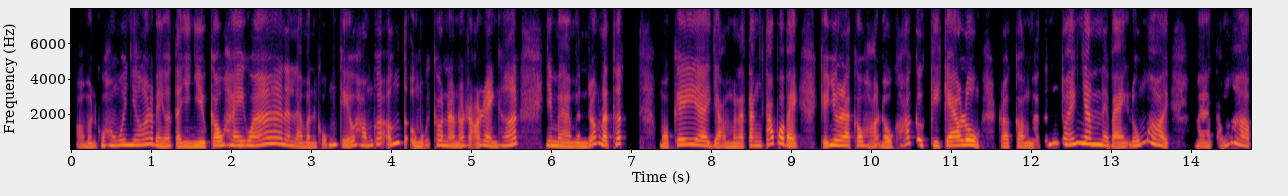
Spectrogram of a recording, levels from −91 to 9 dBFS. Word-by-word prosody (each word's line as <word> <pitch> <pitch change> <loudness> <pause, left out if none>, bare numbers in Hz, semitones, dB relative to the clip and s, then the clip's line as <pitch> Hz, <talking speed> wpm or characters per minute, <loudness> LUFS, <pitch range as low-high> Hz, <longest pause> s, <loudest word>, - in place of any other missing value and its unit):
Ờ, - - -7
mình 190 0 -2
cũng 240 - -4
không 250 -2 -1
có 275 - 0
nhớ 280 +2 +1
đó, 325 - +1
bạn 225 -5 0
ơi. 220 - 0
Tại 195 - 0
vì 210 - 0
nhiều 205 -1 +2
câu 235 +1 +3
hay 255 -2 0
quá 310 +8 +2
nên 260 -5 0
là 200 -3 -2
mình 190 -1 -2
cũng, 280 +8 -3
kiểu, 250 - -1
hổng 255 -2 -2
có 315 - -2
ấn 320 - -2
tượng - - -2
một 195 - -1
cái - - -8
câu 275 -1 -2
nào 235 -2 +1
nó 230 - -1
rõ - - -2
ràng 240 -6 +1
hết. 270 +10 0 0.3
Nhưng 245 -2 +2
mà 205 -2 +1
mình 190 -1 0
rất 335 - 0
là 250 - +5
thích 330 +9 -1 0.4
một - - 0
cái 300 0 +1 0.2
vòng 200 -3 -1
mà 180 - -1
là 175 - -1
Tăng 235 +3 -1
tốc 345 +9 -1
á 355 - +6
bạn, 220 -7 +3 0.3
kiểu 205 +1 0
như 275 -1 +4
là 245 -2 +5
câu 240 +1 -1
hỏi 210 -3 -3
độ 180 0 0
khó 290 - -5
cực 285 -3 0
kỳ 220 -1 -1
cao 245 +4 +3
luôn, 275 -4 +5 0.2
rồi 195 -1 -2
cần 195 -2 -2
là 170 - -10
tính 345 +5 -3
toán 315 +1 +1
nhanh 320 -4 +6
nè 250 -4 +1
bạn. 190 -2 -1
Đúng 255 - -2
rồi, 265 - +2 0.3
mà 215 -1 -5 0.2
tổng 260 - -6
hợp 260 - -1
245 Hz, 290 wpm, -22 LUFS, 210-285 Hz, 0.4 s, á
